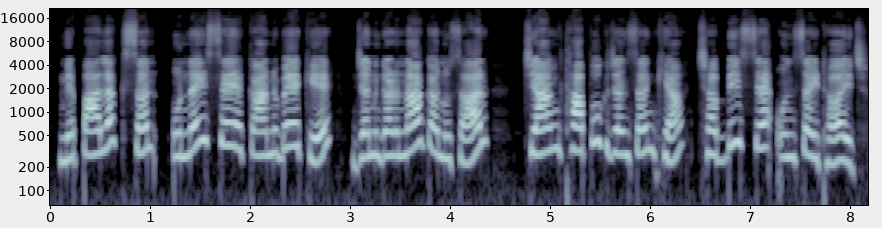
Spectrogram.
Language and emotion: Maithili, neutral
